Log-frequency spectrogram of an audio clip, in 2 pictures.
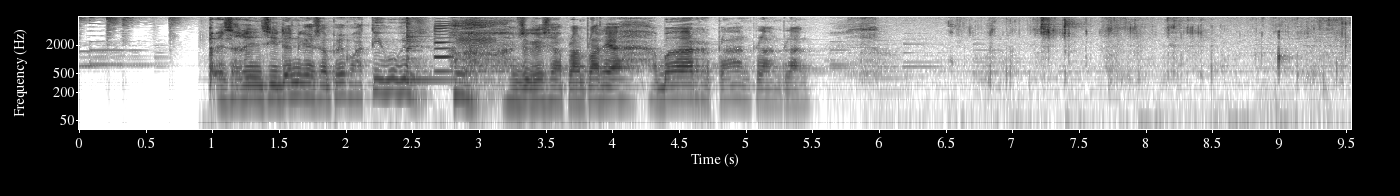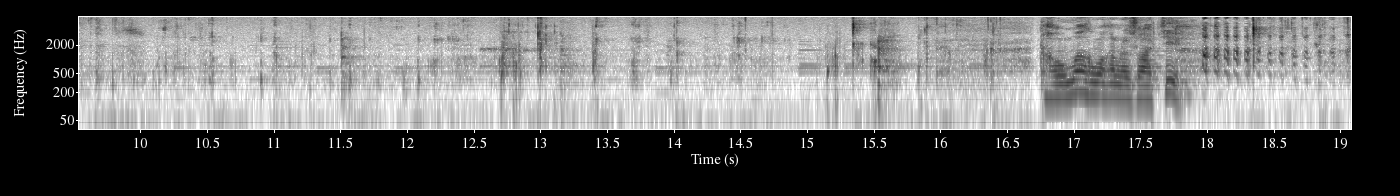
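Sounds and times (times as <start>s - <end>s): small chewing clicks: 6.5s - 16.5s
wet chewing mouth smacks: 6.6s - 16.5s.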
